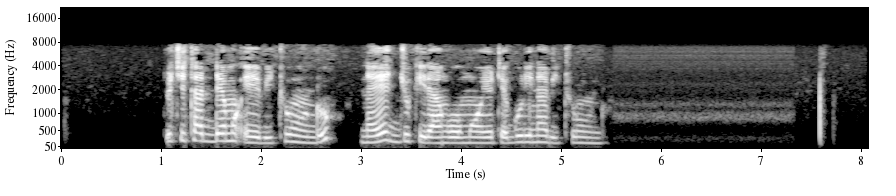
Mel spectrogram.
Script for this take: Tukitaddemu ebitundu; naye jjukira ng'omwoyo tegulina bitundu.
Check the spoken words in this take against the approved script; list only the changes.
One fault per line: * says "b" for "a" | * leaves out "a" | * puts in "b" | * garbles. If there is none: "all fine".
all fine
